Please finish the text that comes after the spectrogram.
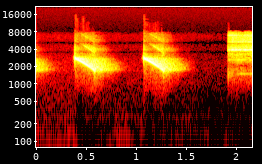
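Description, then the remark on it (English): A GPS-based driving app's traffic light alert, given while on a voice call: two quick, fairly loud electronic chirps that each slide downward in pitch, then a brighter, steady buzzy tone, with no one talking. “So it gives you those alerts when you're on a voice call.”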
